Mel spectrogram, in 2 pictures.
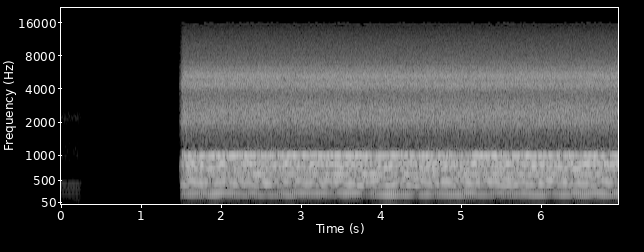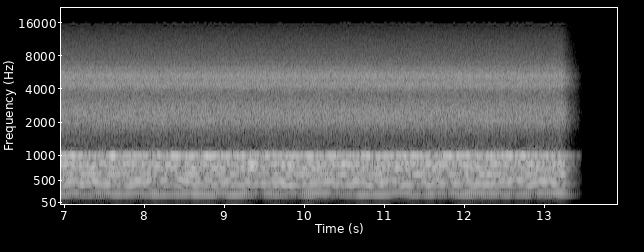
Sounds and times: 1.5s choir 13.5s

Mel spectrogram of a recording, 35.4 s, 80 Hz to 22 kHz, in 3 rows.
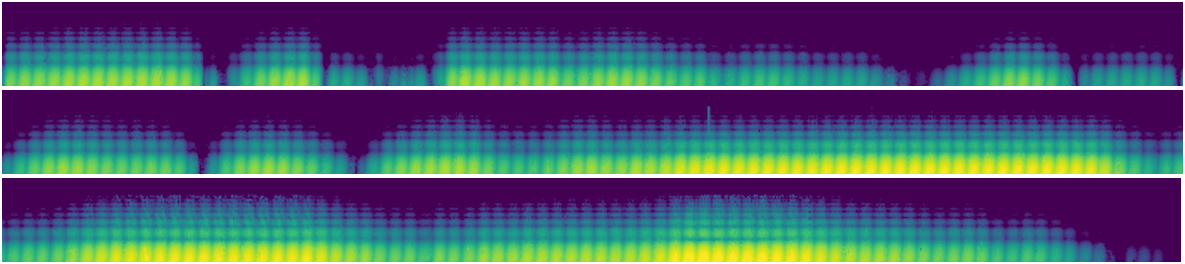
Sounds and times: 0.0s electromagnetic interference 34.6s

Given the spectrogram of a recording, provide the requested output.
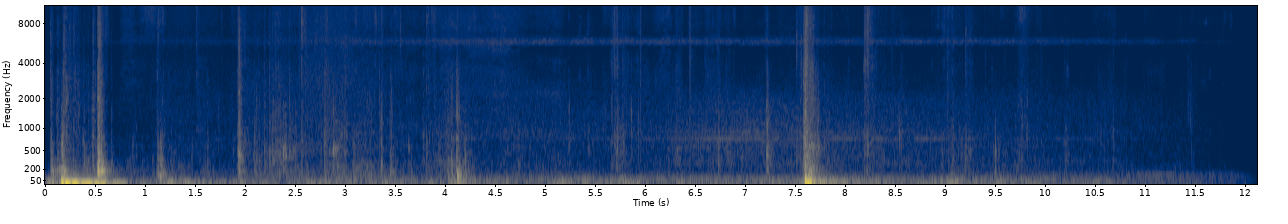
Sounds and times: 1.1s Crickets 12.0s
7.5s car door 7.9s

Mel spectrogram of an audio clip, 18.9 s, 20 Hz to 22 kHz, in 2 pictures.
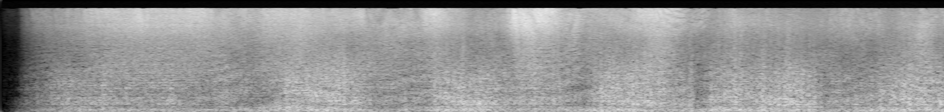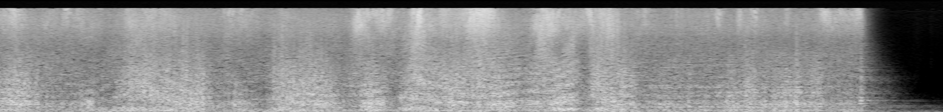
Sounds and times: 0.2s constant spray fire 18.2s

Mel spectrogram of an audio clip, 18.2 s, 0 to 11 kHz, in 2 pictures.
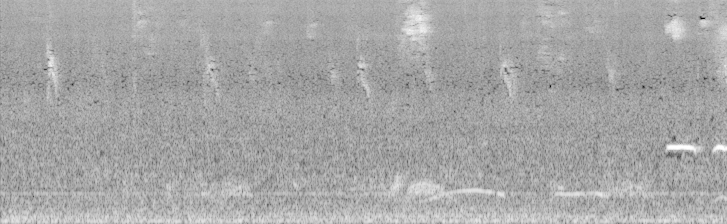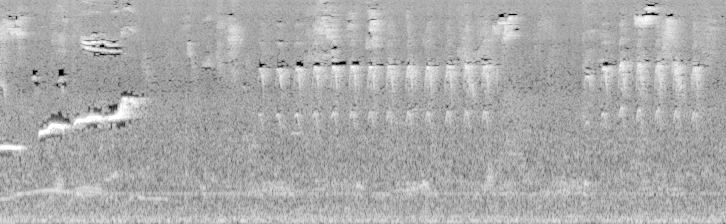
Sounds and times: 0.0s waterfall 18.1s
1.6s Green Imperial-pigeon 18.1s
1.7s Micronesian Kingfisher 18.1s
2.6s several species of lorikeet 18.1s
4.4s Collared Imperial-pigeon 17.9s
6.2s Song Sparrow 18.0s
7.6s Fawn-breasted Bowerbird 15.9s

